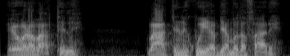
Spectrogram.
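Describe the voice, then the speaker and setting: A man voicing a grumpy, sleepy old male walrus in a storybook reading, grumbling slowly. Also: medium pitch, fairly bright tone, no room sound, clean studio sound, close to an everyday voice. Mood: dismissive.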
